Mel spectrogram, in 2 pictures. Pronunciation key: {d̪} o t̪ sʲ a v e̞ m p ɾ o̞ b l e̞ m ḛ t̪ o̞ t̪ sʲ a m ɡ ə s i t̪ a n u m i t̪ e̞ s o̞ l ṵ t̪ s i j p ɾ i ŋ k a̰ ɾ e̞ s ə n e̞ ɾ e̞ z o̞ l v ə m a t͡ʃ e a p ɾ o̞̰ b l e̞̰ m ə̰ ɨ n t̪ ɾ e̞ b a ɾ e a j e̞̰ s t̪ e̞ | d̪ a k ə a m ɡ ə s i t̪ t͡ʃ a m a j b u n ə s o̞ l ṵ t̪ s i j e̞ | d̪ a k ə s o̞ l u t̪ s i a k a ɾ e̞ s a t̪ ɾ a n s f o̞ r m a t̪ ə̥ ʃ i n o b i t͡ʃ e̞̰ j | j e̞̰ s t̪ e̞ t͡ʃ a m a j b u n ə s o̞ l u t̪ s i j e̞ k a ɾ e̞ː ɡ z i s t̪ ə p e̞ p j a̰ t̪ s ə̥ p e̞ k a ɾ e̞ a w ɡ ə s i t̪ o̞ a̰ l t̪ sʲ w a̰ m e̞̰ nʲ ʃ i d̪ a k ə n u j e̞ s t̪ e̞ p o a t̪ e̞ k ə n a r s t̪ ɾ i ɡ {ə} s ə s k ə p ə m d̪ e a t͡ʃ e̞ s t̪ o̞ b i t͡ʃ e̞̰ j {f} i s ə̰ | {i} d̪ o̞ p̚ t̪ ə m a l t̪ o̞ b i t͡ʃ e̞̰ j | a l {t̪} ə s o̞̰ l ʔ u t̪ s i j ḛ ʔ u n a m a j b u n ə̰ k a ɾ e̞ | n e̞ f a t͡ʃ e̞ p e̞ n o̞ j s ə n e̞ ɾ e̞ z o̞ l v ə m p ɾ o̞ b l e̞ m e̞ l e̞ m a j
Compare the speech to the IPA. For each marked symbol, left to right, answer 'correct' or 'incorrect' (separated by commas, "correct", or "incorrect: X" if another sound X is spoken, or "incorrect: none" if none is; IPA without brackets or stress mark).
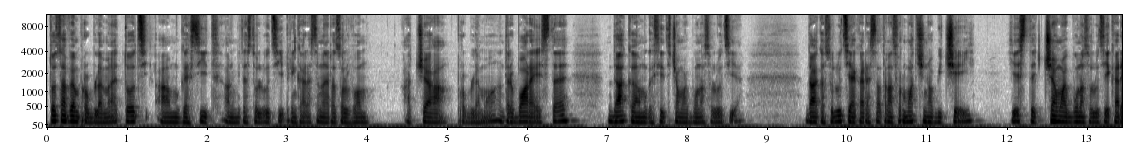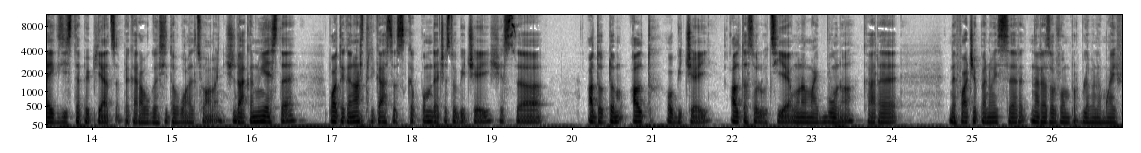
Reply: incorrect: t̪, incorrect: a, incorrect: ʃ, incorrect: a, correct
